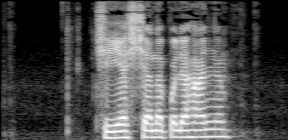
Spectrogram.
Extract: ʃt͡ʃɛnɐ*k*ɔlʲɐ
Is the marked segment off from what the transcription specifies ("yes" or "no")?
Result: yes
